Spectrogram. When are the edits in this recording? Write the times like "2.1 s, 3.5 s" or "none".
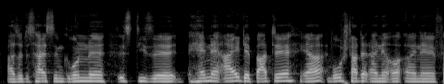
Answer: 1.2 s, 3.2 s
